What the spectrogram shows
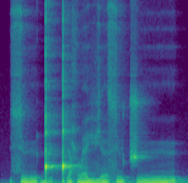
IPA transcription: s ʉː ɡ͡ǃ i ǃʼ i ħ w ɛ vʲ əː s ʉ t͡ʃ ʉː

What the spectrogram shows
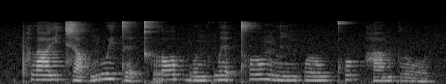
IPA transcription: pʰ l a˦˥ j t͡ɕ a˨˩ p̚ ŋ uː˥˩ j t e˨˩ ʔ kʰ r ɔː˦˥ t̚ b o˧ n k w e˥˩ ʔ tʰ ɔː˥˩ ŋ l i˧ n p ɤː˧ w kʰ o˦˥ k̚ h a˦˥ m k l oː˨˩ t̚

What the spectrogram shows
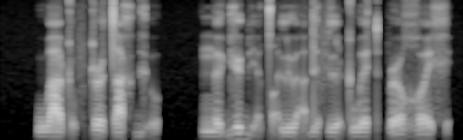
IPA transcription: w a ʈ o̰ f ʈ ə˞ t a x ɡʲ o̰ | n̪ ɘ ɡʲ ə˞ bʲ a̰ t̪ ɑ̰ lʲ w a̰ d ɘ f lʲ ɑ̰ ʈ w ɘ t p ə˞ ʁʷ e x

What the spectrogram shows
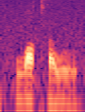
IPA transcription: w ɒ qʰ ə w ʊ

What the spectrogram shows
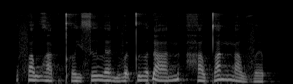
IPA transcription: f a˧ w ɣ a˨˩ k̚ t̪ʰ ə˨˩ j s ɨ˧ l ɛ˨˩ n v ɛ̰˧˨ t̪ ɨ˨˦ ə̯ ɗ a˨˦ n | h a˧˩ w t̪ a˧ n ŋ a˧˩ w v ɛ˨˩ p̚

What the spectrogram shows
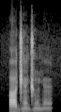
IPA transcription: a˦ d͡ʒ ɛ̃˦˨ d͡ʒ ũ˧ j ɛ̃˨

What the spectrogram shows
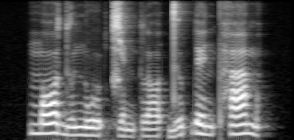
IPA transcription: m ɔː˥˩ d u˧ n w u˨˩ ʔ t͡ɕ e˨˩ n p l ɔː˨˩ t̚ d ɯː˥˩ p̚ l e˦˥ n pʰ a˥˩ m

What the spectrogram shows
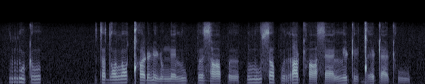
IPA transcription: r u˦˨ ʈ ʊ˦ | t ʌ˧ d ɔ˧ lː ɔ˦ ǃʰ ʌ˧ ɽ ə˦ ɳ ɪ˨ ɳ ʊ˨ ŋ ɛ˨ lː u˧ pː ə˦ z ɑ˧ pː ə˨ | l u˦ s ʌ˦ p ʊ˨ r ɑ˦ ʈʰ ɑ˨ s æ˨ lː ɪ˦ ʈ ɪ˨ ɡ͡ǃ ɛ˧ ʈ æ˨ ʈʰ u˨

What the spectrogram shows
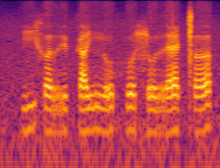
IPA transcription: i˨˦ x ʌ˨ r ʏ˨ k a˨˦ i̯ n o˨˦ x o˨˦ ɬ o˨ r æ˨˦ ǀ ʌ˨˦

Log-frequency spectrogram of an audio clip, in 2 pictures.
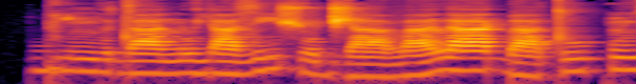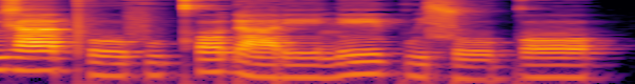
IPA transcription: b i˨ ɲ ʊ˨ d aː˨ n ʊ˨ j a˨ z i˦ ʃ o˨ d͡ʒ aː˨ β a˨˦ l aː˦ ɡ͡b a˨ t u˦ kʷ ĩ˦ ɣ aː˦ pʰ oː˨ f u˨ kʰ ɔ˦ ɗ aː˨ ɾ eː˨ n eː˦ kʷ i˨ s oː˨ k ɔ˦

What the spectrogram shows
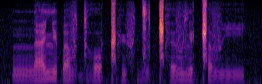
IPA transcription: nː æ lʲ ɘ ɓ ɐ v dʱ o ǁʰ y f dʲ ə l ǁʰ ɘ v lʲ o ǁ ə v i

